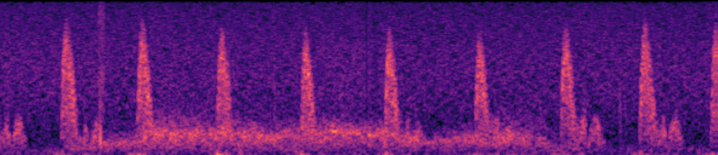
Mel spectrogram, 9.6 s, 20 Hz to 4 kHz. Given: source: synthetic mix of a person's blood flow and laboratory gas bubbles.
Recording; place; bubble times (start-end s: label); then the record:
Doppler ultrasound of blood flow; subclavian vein
1.33-1.42 s: bubbles
From the record:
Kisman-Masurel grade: 123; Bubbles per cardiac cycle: 1 to 2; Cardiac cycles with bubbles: 10 to 50%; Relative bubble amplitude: loud (0.450 to 0.775); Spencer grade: 2 (many but less than half of the cardiac periods contain bubble signals, singularly or in groups); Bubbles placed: anywhere in the cardiac cycle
